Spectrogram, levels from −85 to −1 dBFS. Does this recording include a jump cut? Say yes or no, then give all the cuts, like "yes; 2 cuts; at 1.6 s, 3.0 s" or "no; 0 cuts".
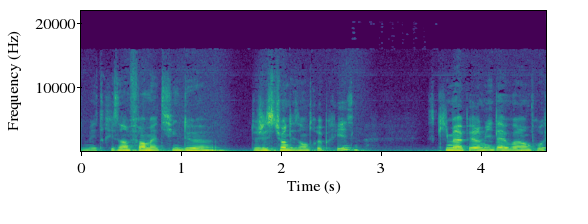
no; 0 cuts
